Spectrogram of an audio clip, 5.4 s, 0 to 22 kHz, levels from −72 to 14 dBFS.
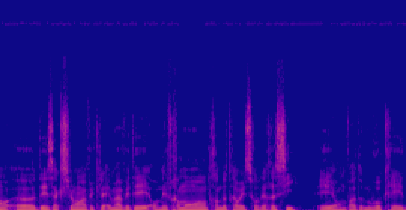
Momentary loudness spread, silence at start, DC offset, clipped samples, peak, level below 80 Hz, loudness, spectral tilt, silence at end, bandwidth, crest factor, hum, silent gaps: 5 LU; 0 s; under 0.1%; under 0.1%; -14 dBFS; -56 dBFS; -33 LUFS; -5 dB/octave; 0 s; over 20 kHz; 18 dB; none; none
